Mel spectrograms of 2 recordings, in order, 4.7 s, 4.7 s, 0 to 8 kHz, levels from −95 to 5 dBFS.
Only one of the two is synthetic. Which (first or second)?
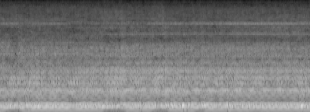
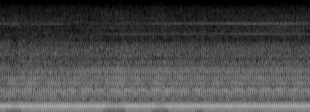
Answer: first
